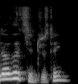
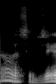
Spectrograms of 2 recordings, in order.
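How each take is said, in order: First: Intrigued physio. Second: Hushed intrigued physio. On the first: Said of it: "and she said". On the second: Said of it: "Oh, she went". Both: Retold or imitated.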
